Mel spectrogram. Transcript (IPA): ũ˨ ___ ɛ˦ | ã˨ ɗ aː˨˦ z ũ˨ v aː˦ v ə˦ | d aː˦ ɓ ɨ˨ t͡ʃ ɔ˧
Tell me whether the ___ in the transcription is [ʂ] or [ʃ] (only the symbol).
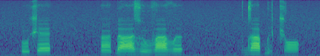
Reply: ʃ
